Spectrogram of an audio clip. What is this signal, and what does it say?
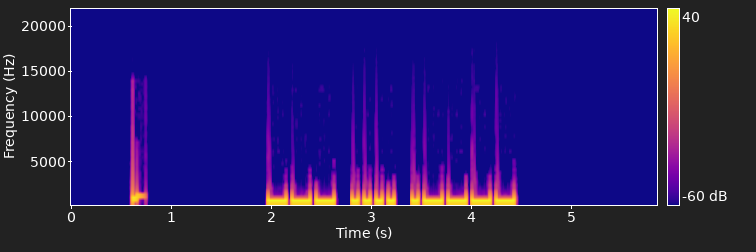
Morse code, heard as a keyed tone, about 20 wpm, 700 Hz. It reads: OH1
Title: Callsign Prefixes for Top 50 DXCC - 20wpm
